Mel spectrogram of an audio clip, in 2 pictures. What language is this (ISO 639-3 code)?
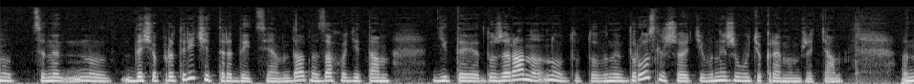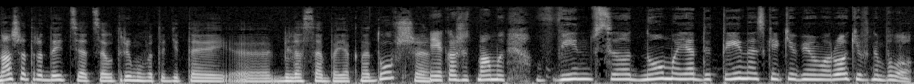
ukr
